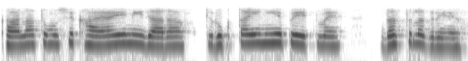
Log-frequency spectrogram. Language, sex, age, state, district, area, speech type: Hindi, female, 18-30, Rajasthan, Jaipur, urban, conversation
